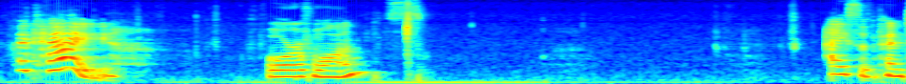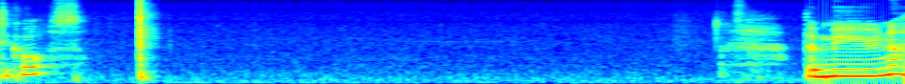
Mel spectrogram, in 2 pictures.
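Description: Playing cards are laid down softly on a table.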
